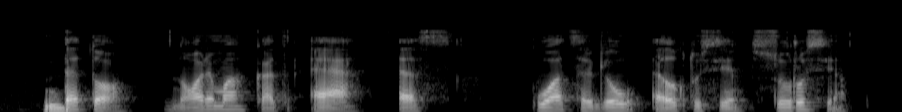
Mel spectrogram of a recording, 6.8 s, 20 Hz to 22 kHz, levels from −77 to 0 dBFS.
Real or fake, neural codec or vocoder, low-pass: real; none; 7.2 kHz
